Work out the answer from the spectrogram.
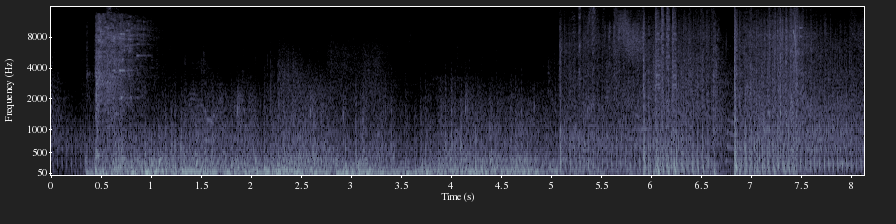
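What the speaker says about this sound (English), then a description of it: "They're shooting at me." Bursts of gunfire ring out in a ranked match of the battle royale game Apex Legends in the World's Edge map, with rapid automatic shots and sharp impacts continuing densely throughout.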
